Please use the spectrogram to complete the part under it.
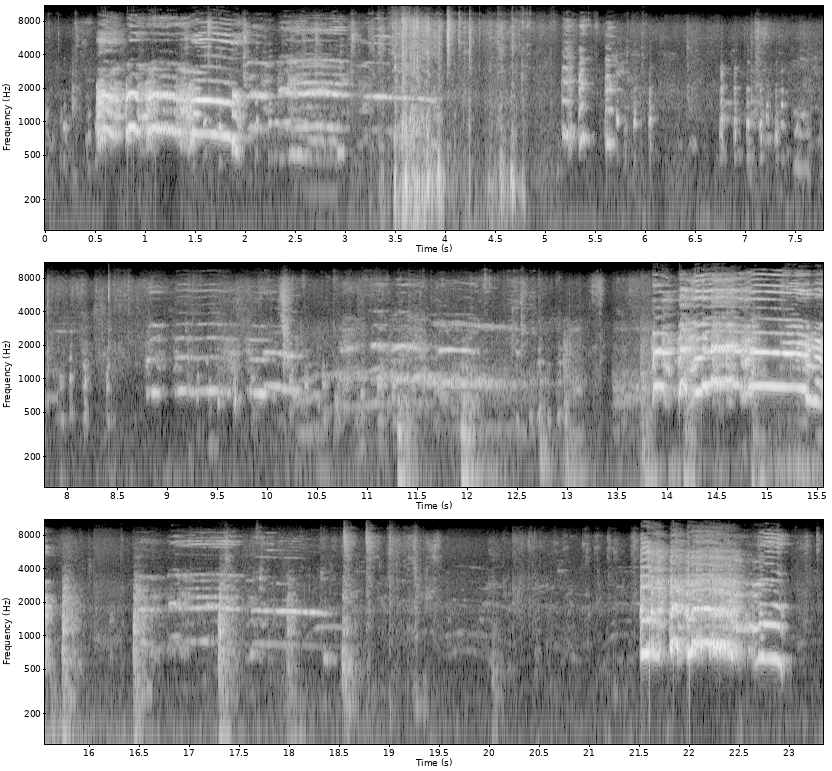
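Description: Several native Visayan roosters crow loudly in repeated bursts, with hens clucking and scattered farmyard noises between the crows.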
